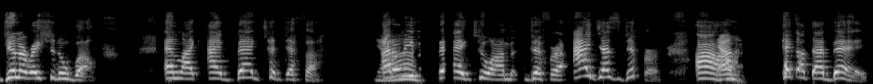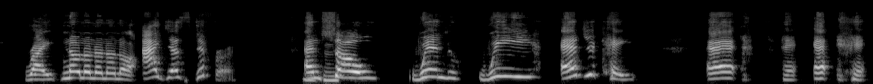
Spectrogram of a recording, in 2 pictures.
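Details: Adult woman, a self-described stutterer who stuttered a lot as a child, also reports a traumatic brain injury from a 2012 accident; stuttering.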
